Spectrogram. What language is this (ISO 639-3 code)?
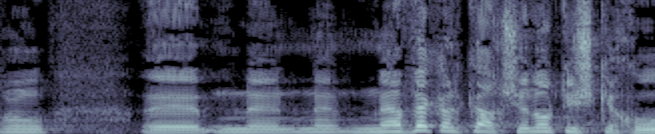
heb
